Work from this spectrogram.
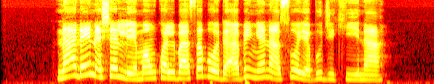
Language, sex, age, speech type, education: Hausa, female, 15-29, read, tertiary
